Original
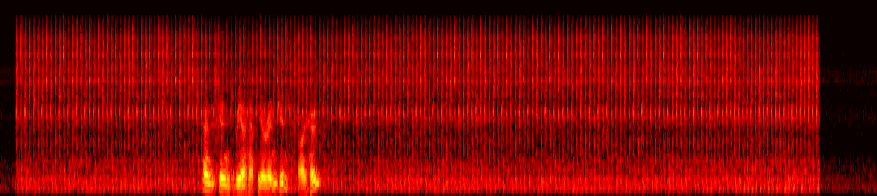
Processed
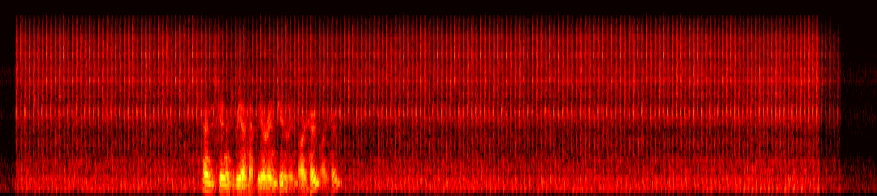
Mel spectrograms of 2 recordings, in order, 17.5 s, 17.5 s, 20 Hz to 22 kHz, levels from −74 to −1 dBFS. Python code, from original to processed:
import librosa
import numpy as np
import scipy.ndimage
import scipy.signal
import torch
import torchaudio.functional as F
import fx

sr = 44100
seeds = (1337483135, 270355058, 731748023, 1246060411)

y = x + 10.0 ** (-9.5 / 20.0) * np.pad(x, (int(424 * sr / 1000.0), 0))[:len(x)]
